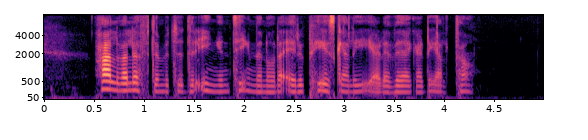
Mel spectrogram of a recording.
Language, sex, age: Swedish, female, 26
